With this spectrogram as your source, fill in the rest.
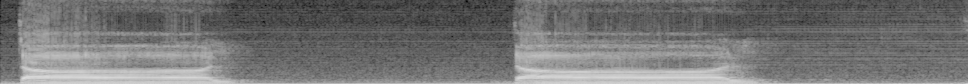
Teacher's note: دال کی ادائیگی میں زبان کی نوک کو سامنے والے اوپر کے 2 دانتوں کی جڑ سے لگا کر باریک آواز میں پڑھیں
